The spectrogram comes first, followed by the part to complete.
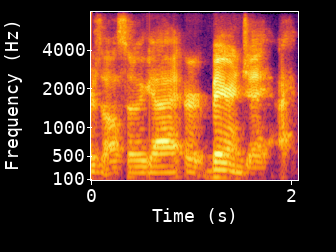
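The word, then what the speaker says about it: Beringer: Yoan Behringer is also a guy or Baron J. It's spelled Behringer but pronounced Baron J.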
